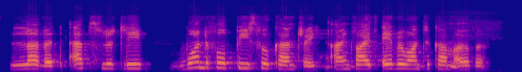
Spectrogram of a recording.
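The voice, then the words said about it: South African accent. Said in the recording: “You have an accent. ... I'm from South Africa”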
